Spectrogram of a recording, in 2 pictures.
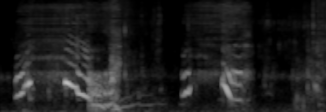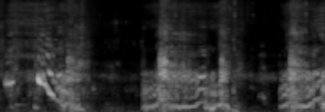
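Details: Domestic dog tugging a toy, giving a string of funny whiny growls and yelping moans that slide up and down in pitch, in short bursts separated by brief pauses.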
